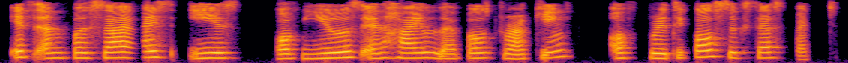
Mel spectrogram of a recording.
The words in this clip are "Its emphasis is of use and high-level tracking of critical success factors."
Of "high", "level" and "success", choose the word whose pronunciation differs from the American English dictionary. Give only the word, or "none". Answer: none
